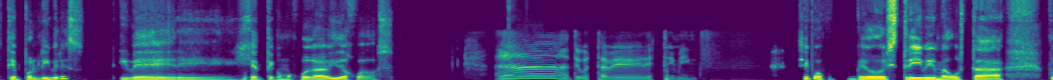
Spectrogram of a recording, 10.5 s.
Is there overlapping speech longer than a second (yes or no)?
no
